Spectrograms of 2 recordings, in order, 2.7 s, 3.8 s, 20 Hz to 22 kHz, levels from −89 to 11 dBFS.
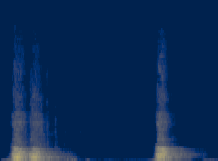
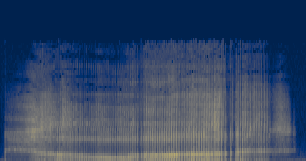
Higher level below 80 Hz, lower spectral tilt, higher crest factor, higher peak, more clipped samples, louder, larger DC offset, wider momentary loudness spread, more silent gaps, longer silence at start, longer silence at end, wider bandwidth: second, -62 dBFS vs -44 dBFS; about the same, -3 dB/octave vs -2.5 dB/octave; about the same, 22 dB vs 26 dB; second, -8 dBFS vs -2 dBFS; neither; about the same, -28 LUFS vs -27 LUFS; neither; first, 20 LU vs 12 LU; neither; about the same, 0.15 s vs 0.05 s; first, 0.5 s vs 0.2 s; second, 12.5 kHz vs 16.5 kHz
